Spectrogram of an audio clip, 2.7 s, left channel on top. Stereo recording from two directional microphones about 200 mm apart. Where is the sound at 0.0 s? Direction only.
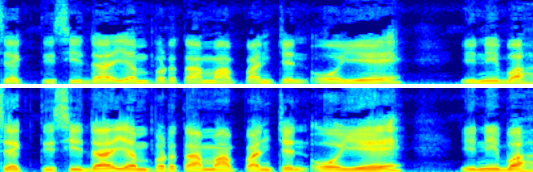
45° right (ahead or behind).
